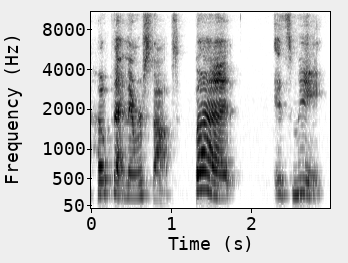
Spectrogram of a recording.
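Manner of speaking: usual speaking voice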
